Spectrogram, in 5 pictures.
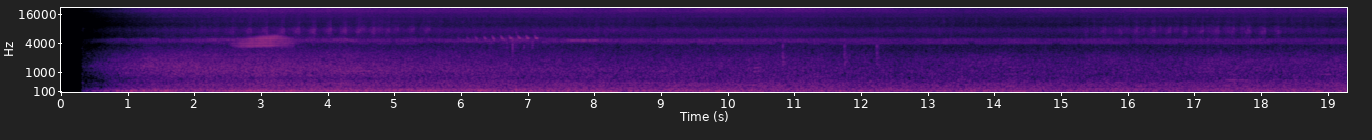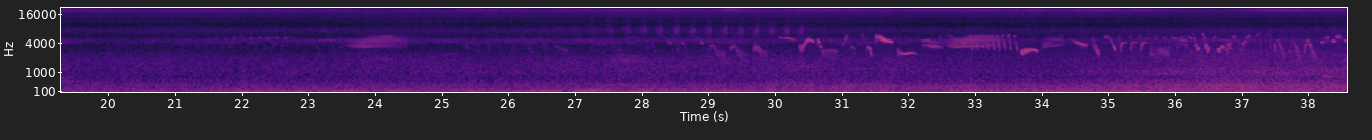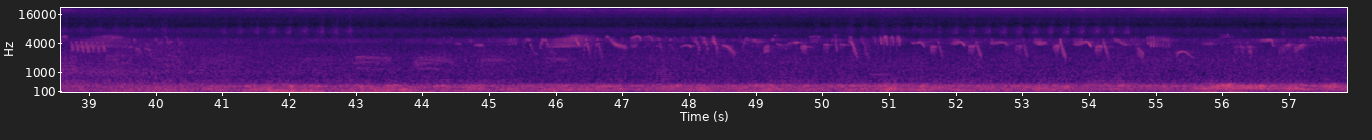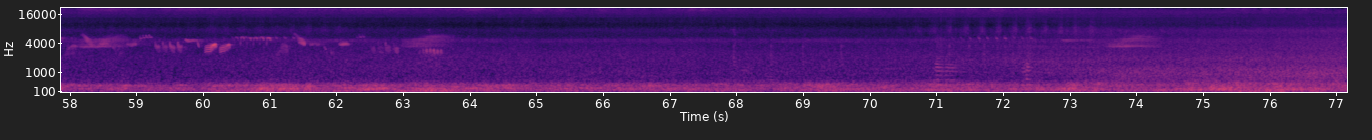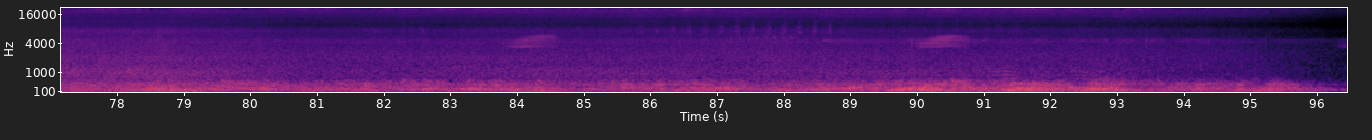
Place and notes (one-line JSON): {"title": "knaphochscheid, hill, morning wind", "date": "2011-08-10 23:02:00", "description": "In the morning time on a hill close to the village Knaphochscheid. A mellow wind moving the trees accompanied by cicades, birds and bee sounds and a plane crossing the sky.\nKnaphoscheid, Hügel, Morgenwind\nMorgens auf einem Hügel nahe des Dorfes Knaphoscheid. Ein sanfter Wind bewegt die Bäume, begleitet von Zikaden, Vögeln und Bienen und ein Flugzeug überquert den Himmel.\nKnaphoscheid, colline, vent du matin\nLe matin, sur une colline proche du village de Knaphoscheid. Un vent doux fait bouger les arbres, accompagné du bruit des cigales, des oiseaux et des abeilles, avec un avion qui traverse le ciel.\nProject - Klangraum Our - topographic field recordings, sound objects and social ambiences", "latitude": "50.02", "longitude": "5.97", "altitude": "391", "timezone": "Europe/Luxembourg"}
